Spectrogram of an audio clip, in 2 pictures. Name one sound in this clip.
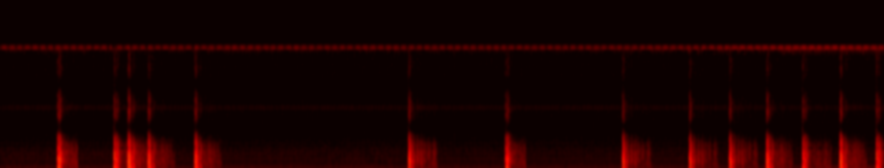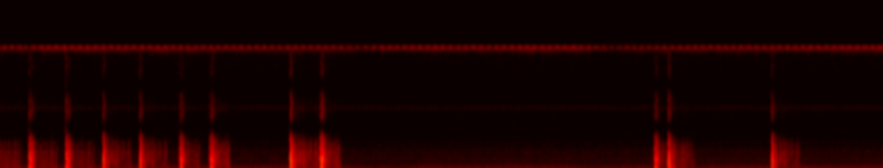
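Footsteps tap on a hard floor in a quiet space.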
